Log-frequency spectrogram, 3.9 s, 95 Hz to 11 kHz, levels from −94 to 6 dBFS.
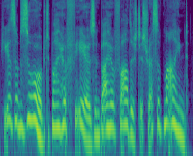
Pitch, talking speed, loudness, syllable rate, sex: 220 Hz, 200 wpm, -17 LUFS, 4.6 syllables/s, female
